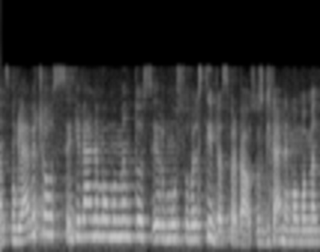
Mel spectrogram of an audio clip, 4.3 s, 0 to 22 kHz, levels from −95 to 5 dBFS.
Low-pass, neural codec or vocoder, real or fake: 7.2 kHz; none; real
